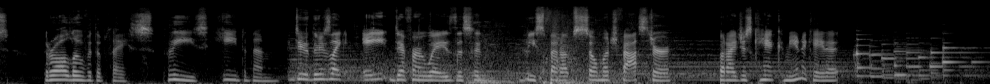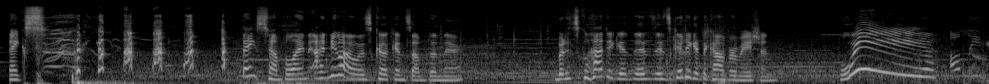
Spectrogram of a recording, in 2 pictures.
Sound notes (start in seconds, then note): 8.5 puzzle Complete Jingle; 10.2 laughter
